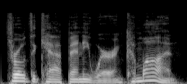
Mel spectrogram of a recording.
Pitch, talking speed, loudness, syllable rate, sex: 115 Hz, 225 wpm, -19 LUFS, 5.8 syllables/s, male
